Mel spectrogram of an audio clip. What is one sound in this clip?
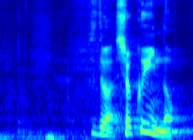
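A middle-aged man begins reading out calmly into a microphone.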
